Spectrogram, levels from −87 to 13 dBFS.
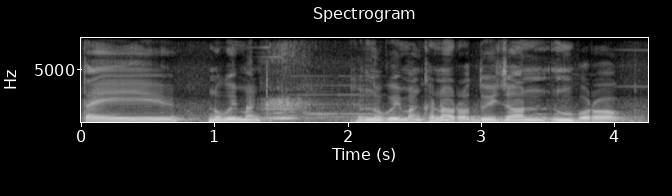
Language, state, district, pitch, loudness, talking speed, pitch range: Kokborok, Tripura, West Tripura, 135 Hz, -13 LUFS, 100 wpm, 125-150 Hz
